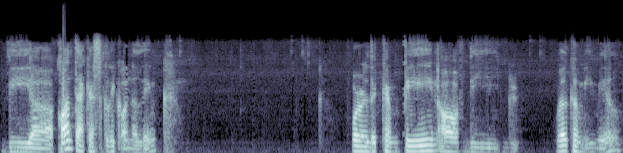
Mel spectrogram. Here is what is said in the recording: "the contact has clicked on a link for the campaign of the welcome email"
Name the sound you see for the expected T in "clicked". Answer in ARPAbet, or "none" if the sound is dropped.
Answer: none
